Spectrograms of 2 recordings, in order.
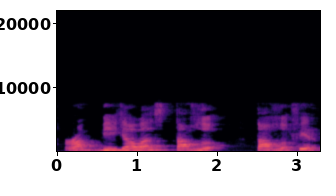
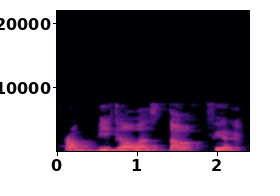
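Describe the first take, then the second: First: The gh sound is bounced, breaking the word. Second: The gh sound flows on smoothly, unbroken. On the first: The speaker calls it wrong. "anak-anak itu biasanya kalau membacanya seperti ini" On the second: The speaker calls it right. "Yang betul adalah"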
